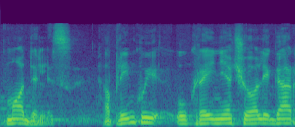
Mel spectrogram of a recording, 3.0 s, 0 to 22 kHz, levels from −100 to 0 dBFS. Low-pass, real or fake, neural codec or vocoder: 9.9 kHz; real; none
